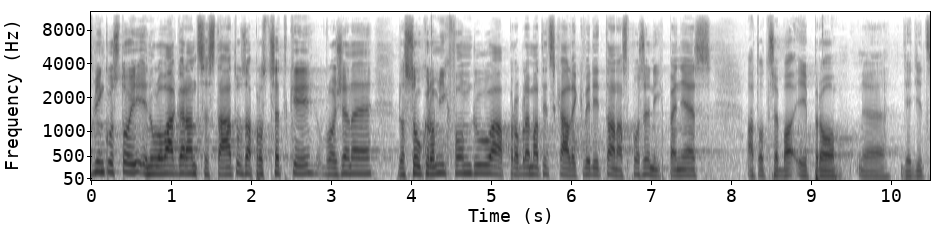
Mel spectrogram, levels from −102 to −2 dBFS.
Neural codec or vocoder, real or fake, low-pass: none; real; 10.8 kHz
